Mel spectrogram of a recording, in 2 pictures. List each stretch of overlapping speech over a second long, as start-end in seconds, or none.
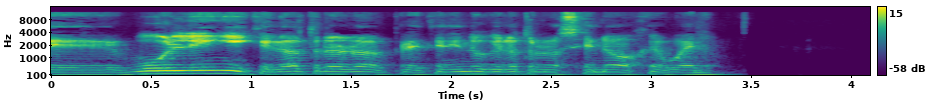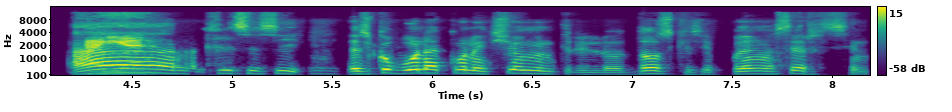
none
